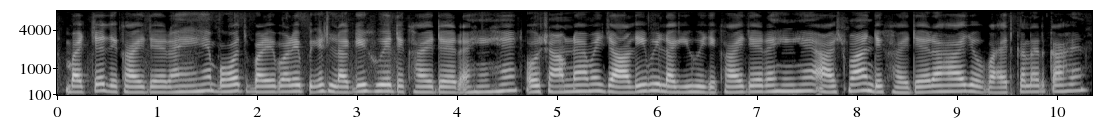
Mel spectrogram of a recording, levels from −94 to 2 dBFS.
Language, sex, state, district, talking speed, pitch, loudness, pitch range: Hindi, female, Bihar, Purnia, 205 wpm, 205 Hz, -26 LUFS, 195-220 Hz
